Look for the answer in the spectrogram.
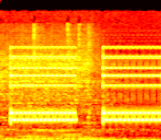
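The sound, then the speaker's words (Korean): A phone rings in two loud bursts of bright electronic trilling separated by a short pause, with no voices present; a man is calling after knocking on the room door got no answer. “그렇게 진짜 죽을 뚱살뚱 발버둥치다가 갑자기 전화벨에 마치 마술처럼 가위에서 확 풀렸다.”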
